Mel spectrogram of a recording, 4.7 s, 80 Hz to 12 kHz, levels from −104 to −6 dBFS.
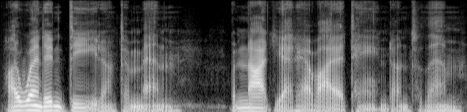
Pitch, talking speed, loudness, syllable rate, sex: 120 Hz, 165 wpm, -21 LUFS, 4.3 syllables/s, male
